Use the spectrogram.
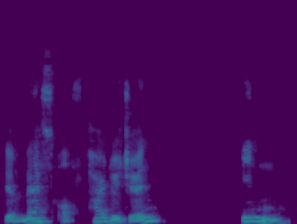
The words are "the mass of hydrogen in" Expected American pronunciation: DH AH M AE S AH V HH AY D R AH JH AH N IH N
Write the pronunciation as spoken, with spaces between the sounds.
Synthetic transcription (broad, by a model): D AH M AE S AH F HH AY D R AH JH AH N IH N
